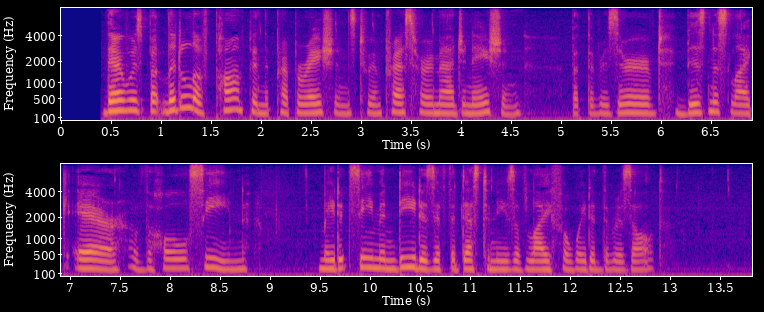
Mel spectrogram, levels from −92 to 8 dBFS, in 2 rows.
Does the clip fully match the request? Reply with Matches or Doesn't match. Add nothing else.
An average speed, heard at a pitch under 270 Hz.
Matches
